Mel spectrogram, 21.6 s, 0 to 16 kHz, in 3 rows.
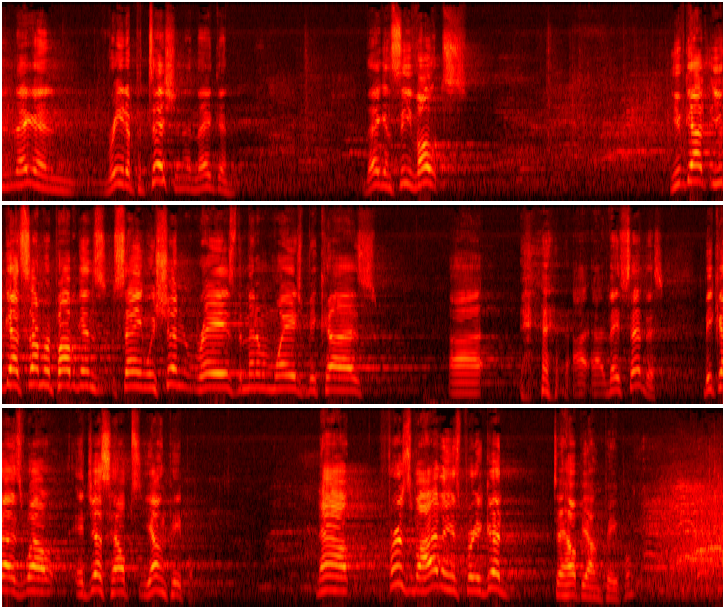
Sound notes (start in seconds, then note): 5.5 applause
